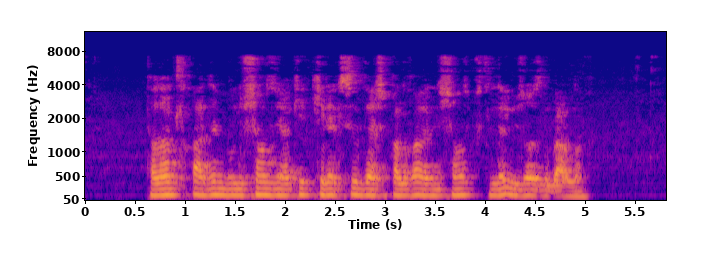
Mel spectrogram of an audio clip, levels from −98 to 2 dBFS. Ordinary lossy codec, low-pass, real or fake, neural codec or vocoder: AAC, 64 kbps; 7.2 kHz; fake; codec, 16 kHz, 8 kbps, FreqCodec, larger model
